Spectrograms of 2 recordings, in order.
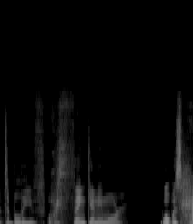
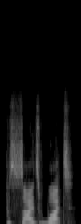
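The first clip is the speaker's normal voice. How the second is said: slow, louder sharp demand; snapped; 3 semitones higher, 6 dB louder, slower than usual. A narrator's reading. Son demanding stepmom finish her sentence, snapping. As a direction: snap the question back. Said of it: "I snapped".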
